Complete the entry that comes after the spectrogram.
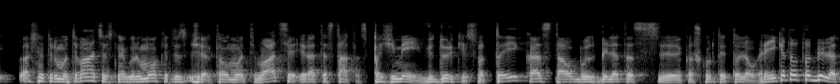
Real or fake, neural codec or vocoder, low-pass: real; none; 7.2 kHz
